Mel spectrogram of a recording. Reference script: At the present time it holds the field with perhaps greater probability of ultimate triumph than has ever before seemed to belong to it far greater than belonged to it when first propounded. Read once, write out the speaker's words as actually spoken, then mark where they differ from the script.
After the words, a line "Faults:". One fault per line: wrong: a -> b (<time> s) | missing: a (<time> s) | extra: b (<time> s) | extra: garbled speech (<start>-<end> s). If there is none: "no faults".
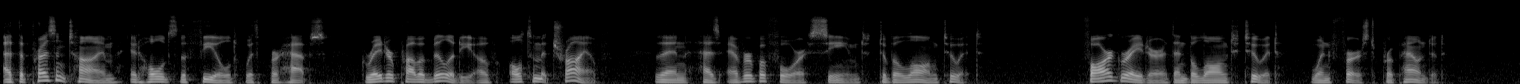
At the present time it holds the field with perhaps greater probability of ultimate triumph than has ever before seemed to belong to it far greater than belonged to it when first propounded.
Faults:
no faults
